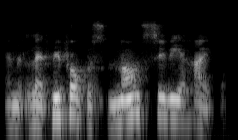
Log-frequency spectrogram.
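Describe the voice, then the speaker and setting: A man from Georgia, an endocrinologist, giving a conference presentation over a video call in halting non-native English with many fillers. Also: medium pitch, breathy edge, rough recording. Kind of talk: webinar presentation.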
